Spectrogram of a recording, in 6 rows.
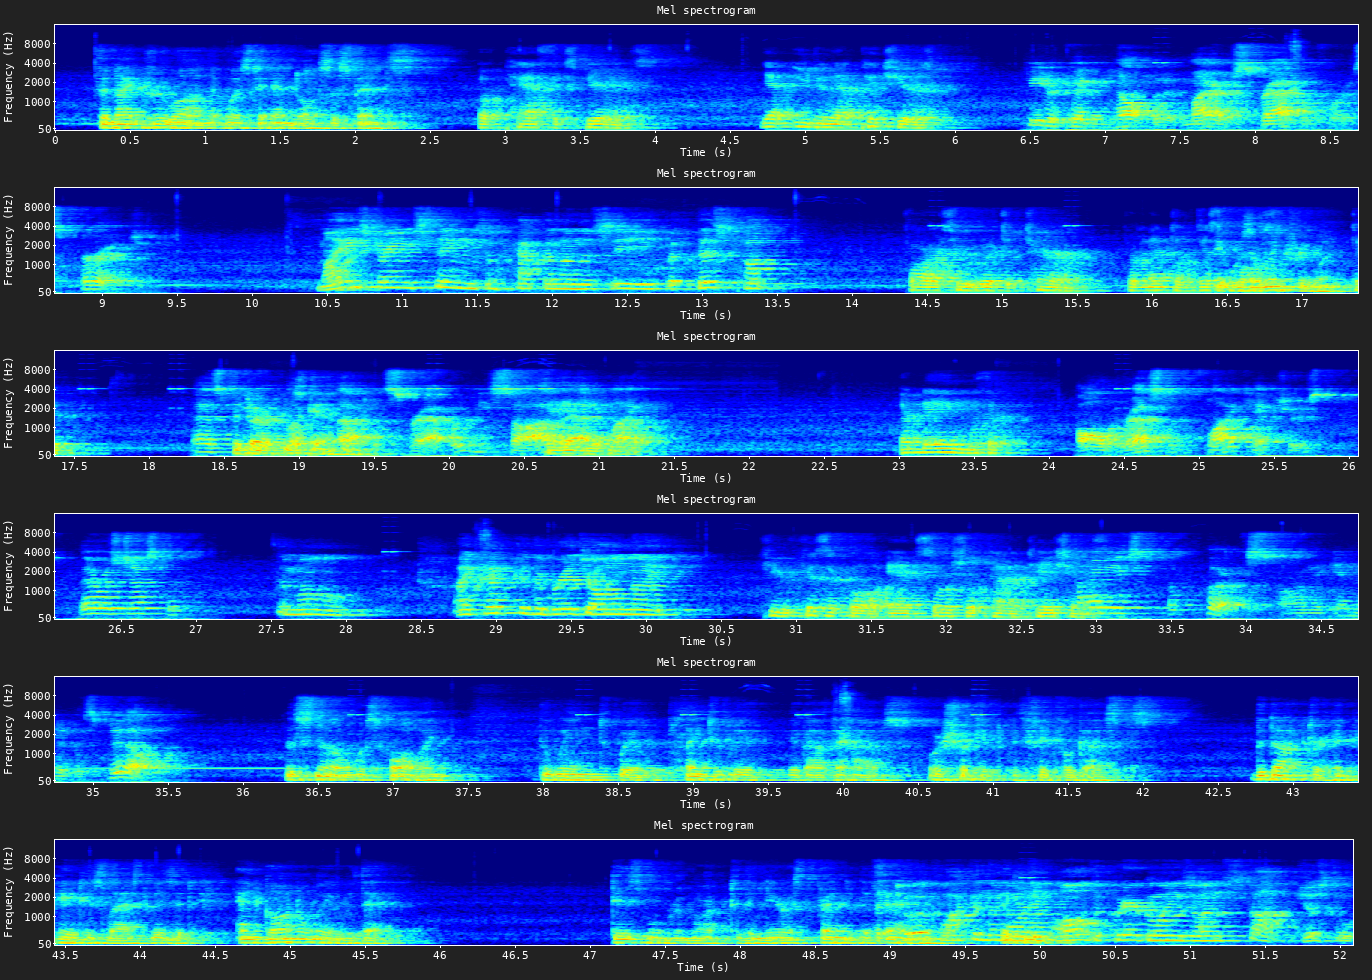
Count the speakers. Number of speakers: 4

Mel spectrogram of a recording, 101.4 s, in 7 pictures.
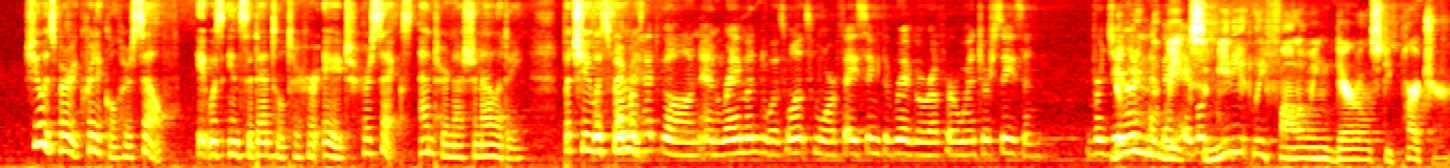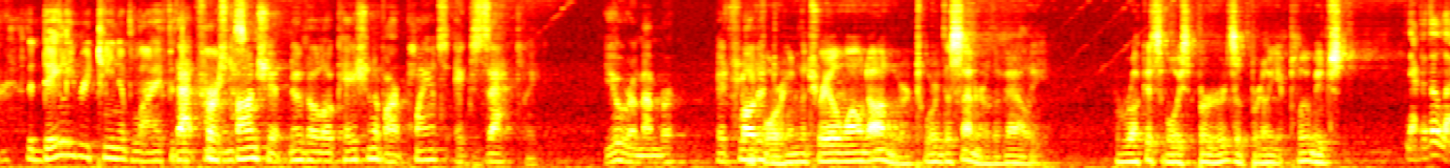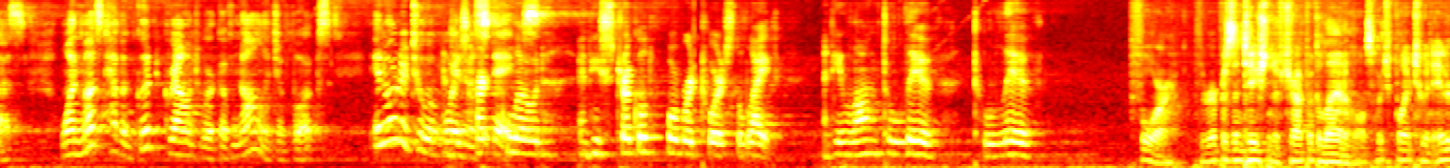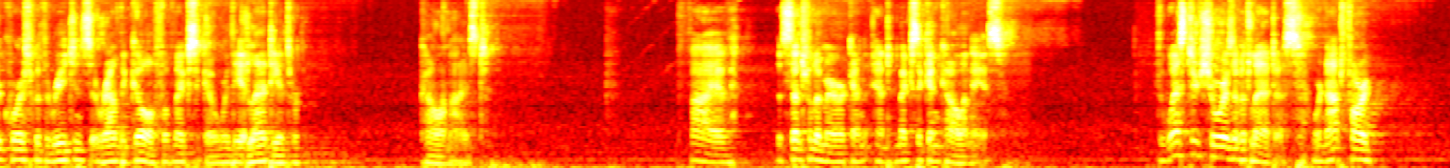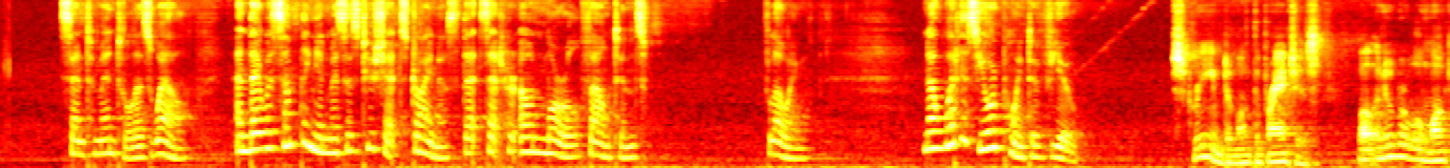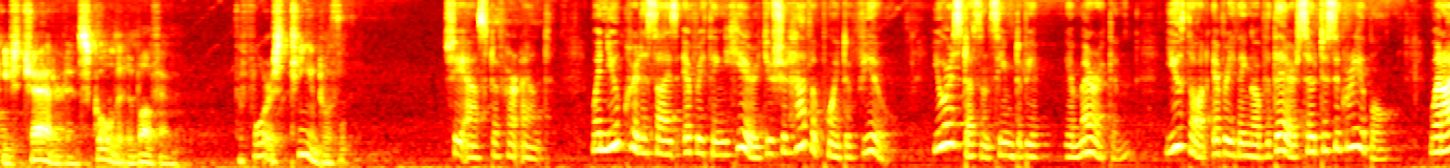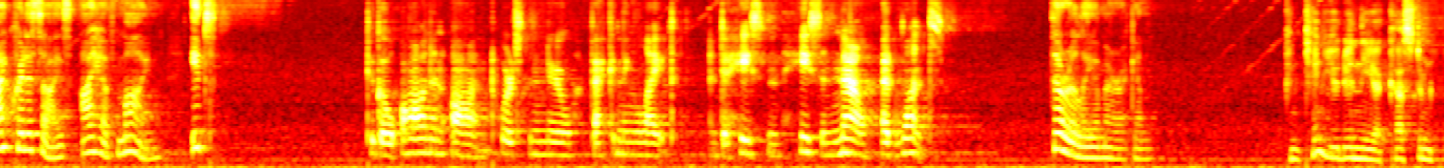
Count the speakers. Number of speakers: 8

